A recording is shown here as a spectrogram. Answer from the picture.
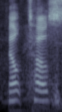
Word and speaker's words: milquetoast: food milk and toast milk toast spelled m i l qu e is an adjective my gosh where why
